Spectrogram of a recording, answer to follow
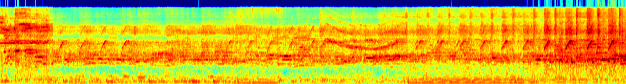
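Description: Loud electronic dance music with heavy bass, played from a DJ truck's loudspeaker stack. A short rising synth chirp repeats about twice a second, and one swooping sweep comes midway.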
